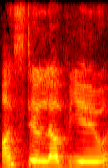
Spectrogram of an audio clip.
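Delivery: put-on British accent. Retelling a phone call line from a performance, imitating a british accent. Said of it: "Does it in a British accent".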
